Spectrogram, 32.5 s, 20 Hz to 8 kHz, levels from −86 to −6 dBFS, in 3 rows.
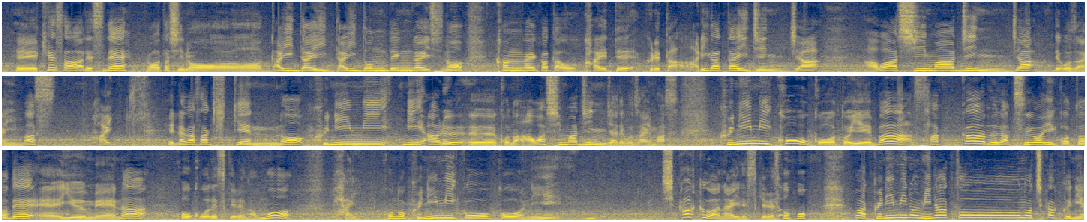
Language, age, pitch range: Japanese, 40-59, 150-235 Hz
